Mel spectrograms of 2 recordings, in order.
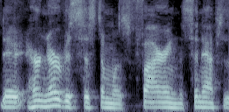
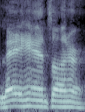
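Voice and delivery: normal talking voice

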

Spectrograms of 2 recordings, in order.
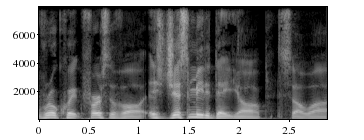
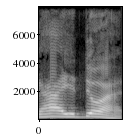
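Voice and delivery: horrible put-on West Indian accent, raised; 8 semitones higher, 7 dB louder than usual. Retelling how west indian men greet women, in a horrible west indian accent. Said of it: "that's a horrible accent".

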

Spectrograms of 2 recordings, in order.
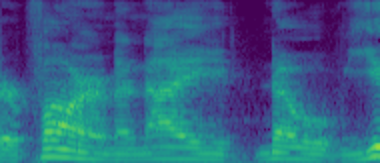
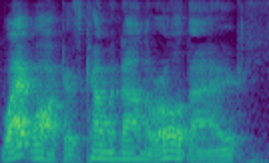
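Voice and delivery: Maine accent, delivered faster. Speaker taking an excuse to drop an accent, in a Maine accent. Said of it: "drop a fucking New Englander Maine accent".

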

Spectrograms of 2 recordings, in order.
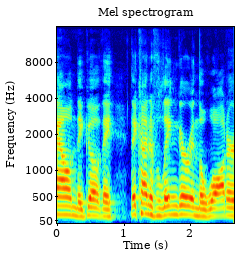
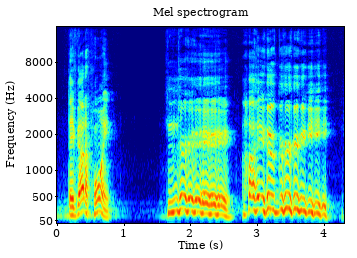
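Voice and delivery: horse voice, much higher; 6 semitones higher than usual. Telling how a knight chess piece turns to the others, horse voice. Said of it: "I like horse voices".

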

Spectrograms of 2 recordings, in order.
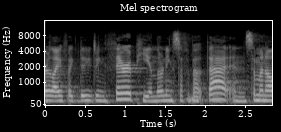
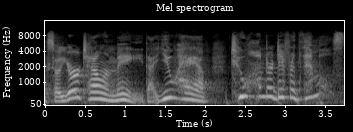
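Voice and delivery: put-on eager show-host accent, pitched up; 5 semitones higher than usual. Describing a favorite show, the speaker quotes its host interviewing a collector: imitating the host's accent. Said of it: "he has like this accent".

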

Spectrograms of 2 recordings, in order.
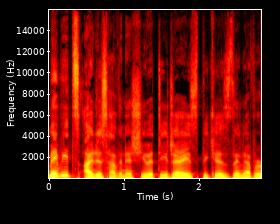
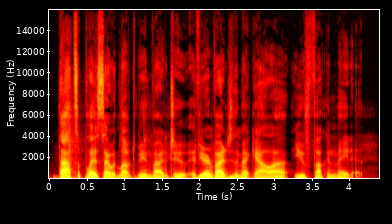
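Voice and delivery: ordinary delivery

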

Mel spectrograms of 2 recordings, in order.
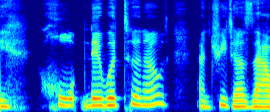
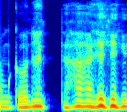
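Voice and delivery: laughing while speaking, louder; 6 dB louder than usual. Remembering giving birth, laughing while speaking. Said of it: "I'm laughing".

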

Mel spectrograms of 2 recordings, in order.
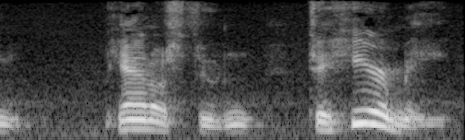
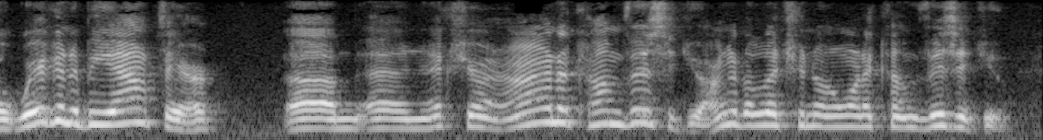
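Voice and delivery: put-on heavy Texas accent, much higher; 8 semitones higher than usual. Retelling what a fiddle-playing woman said to him, in a heavy Texas accent. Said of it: "with a very heavy Texas kind of accident".

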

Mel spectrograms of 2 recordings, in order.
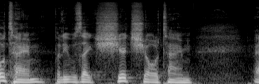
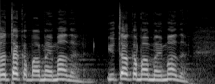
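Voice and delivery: put-on Mexican accent, higher-pitched; 12 semitones higher than usual. Retelling a press conference quarrel: imitating Canelo in a Mexican accent. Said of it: "That's my Mexican accent".

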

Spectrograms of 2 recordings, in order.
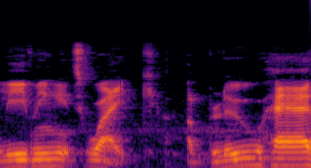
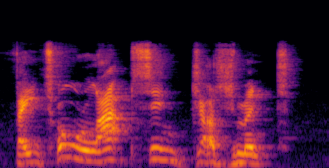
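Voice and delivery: very high, rattling, witch-like sorceress voice; 9 semitones higher, 8 dB louder than usual. Narrating the game, the speaker has the ice sorceress cry out in a rattling voice. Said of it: "cries the ice sorceress, a voice rattling".

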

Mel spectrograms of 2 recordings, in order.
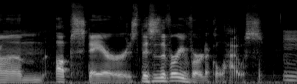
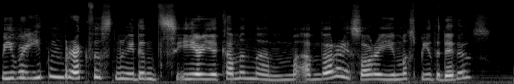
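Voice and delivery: tiny squirrel character voice, much higher; 13 semitones higher than usual. A tiny squirrel who opened the door apologizes to the diggers; small squirrel voice. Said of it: "there is a extremely small squirrel babe".

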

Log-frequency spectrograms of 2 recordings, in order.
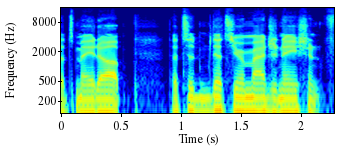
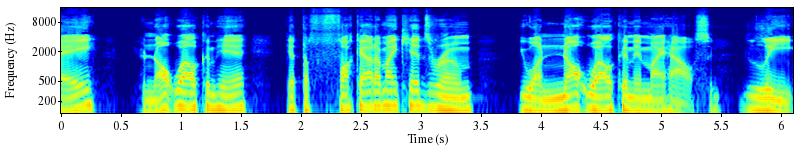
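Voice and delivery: put-on angry voice. Speaker retells ordering a ghost out of their kid's room, retelling an angry warning. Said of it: "I get like angry because I'm like".

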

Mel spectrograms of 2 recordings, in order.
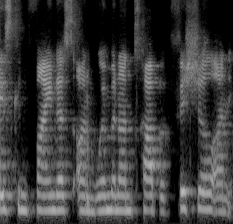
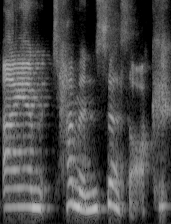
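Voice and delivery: imitated English accent; 3 semitones higher than usual. A host introduces themselves in a put-on accent, Joseph's English accent. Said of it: "I'm going to do an accent like Joseph. English".

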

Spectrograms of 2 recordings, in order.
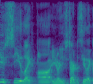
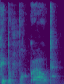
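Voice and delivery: nasty, mean, gravelly whispered voice; 12 dB quieter than usual. Describing a ghost recording heard on playback: imitating a gravelly mean voice. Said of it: "Like real gravelly mean voice".

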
